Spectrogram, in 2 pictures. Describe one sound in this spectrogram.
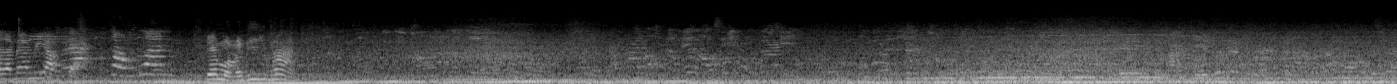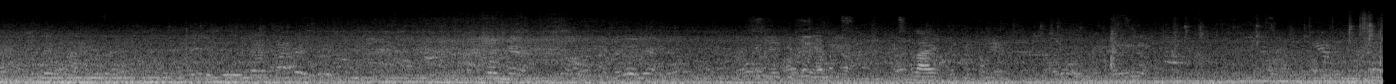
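Footsteps scuff along a pavement up close.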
